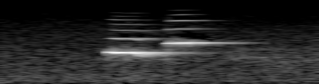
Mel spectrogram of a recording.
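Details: Pet rosella parrot giving a single clear two-part whistle, a level lower note sliding up into a higher held note, lasting under a second, with silence around it.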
